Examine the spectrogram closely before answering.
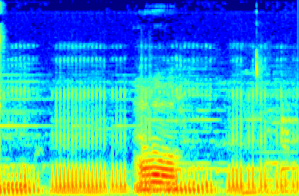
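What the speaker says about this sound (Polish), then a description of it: "jak słodko mruczy" A cat purrs in the video game Scott Whiskers, a soft rhythmic rumbling that pulses in repeated bursts, with a short vocal sound from the cat partway through and a voice briefly speaking.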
